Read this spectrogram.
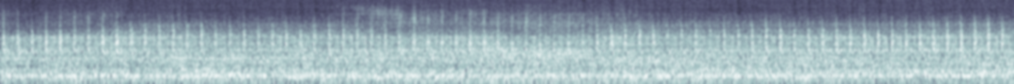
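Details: Engine at rough steady idle with a fast, even top-end tapping. The owner suspects tappet clearance or a bent push rod, possibly from water in the engine; feeler gauges are not yet used and the cause is unconfirmed.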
